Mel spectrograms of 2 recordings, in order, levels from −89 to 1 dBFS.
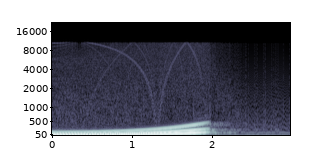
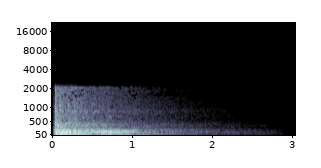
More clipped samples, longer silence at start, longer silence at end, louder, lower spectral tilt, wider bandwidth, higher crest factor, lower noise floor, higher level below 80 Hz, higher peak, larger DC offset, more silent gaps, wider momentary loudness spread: neither; about the same, 0 s vs 0.05 s; second, 0.95 s vs 1.75 s; first, -12 LUFS vs -20 LUFS; first, -10.5 dB/octave vs -8.5 dB/octave; second, 1.8 kHz vs 2.3 kHz; second, 8 dB vs 18 dB; second, -48 dBFS vs -71 dBFS; first, -12 dBFS vs -26 dBFS; about the same, -2 dBFS vs -4 dBFS; neither; neither; second, 7 LU vs 19 LU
